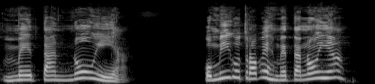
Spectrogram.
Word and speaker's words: metanoia: una palabra que que se llama que se pronuncia metanoia conmigo otra vez metano ya metano el verbo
